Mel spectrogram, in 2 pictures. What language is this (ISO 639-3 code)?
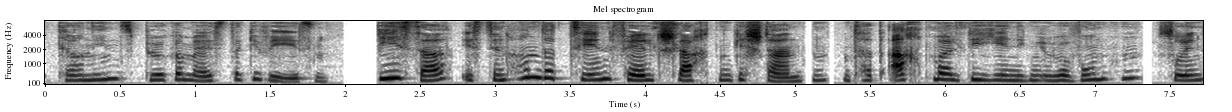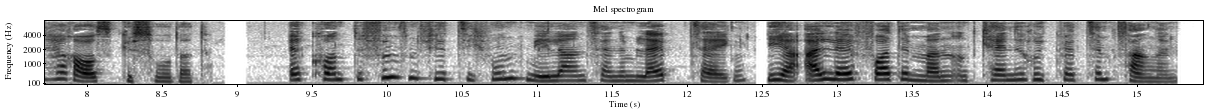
deu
